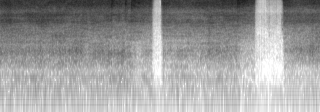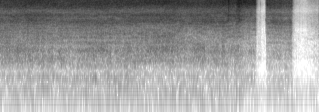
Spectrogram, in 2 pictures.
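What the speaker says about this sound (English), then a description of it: "Alright, so get some brake spray." Loud, close bursts of aerosol brake cleaner spraying onto Honda Civic drum brakes hiss in long continuous blasts, broken by a few brief pauses between sprays.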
